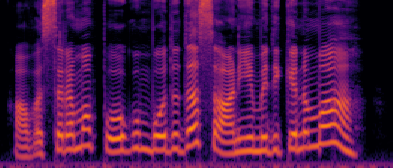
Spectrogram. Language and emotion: Tamil, disgusted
